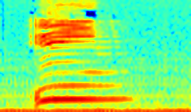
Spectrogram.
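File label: "yun1", Mandarin Chinese pinyin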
